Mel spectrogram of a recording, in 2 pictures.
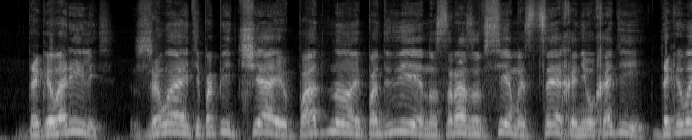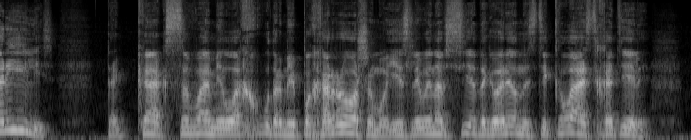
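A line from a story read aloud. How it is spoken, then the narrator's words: Almost shouting. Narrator (Russian): Почти закричал инженер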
